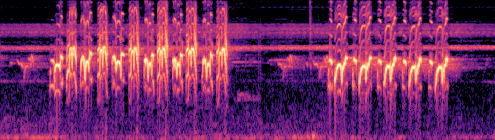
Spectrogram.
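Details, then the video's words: Chatty sooty-headed bulbul song meant to draw in wild birds, given as two quick runs of bright, high, rising chirps, each run roughly a dozen notes long, with a thin steady tone behind. "Suara Burung Kutilang Gacor Asli"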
